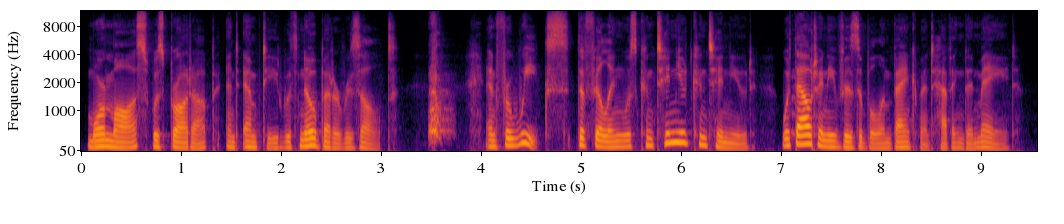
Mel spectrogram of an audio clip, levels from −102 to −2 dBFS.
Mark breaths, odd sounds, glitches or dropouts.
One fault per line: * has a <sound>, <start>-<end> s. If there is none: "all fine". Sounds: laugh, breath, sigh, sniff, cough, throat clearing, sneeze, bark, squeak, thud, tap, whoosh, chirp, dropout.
* has a bark, 3.5-3.8 s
